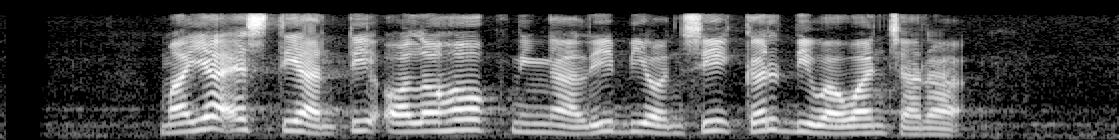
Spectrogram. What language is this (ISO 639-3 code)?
sun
